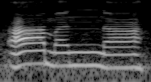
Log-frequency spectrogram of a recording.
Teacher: آمنا نون مشدد ہے تو اس لیے نون کو تھوڑا سختی کے ساتھ پڑھیں گے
